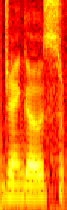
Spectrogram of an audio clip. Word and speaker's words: Django: do with the original Django's, kind of. He's in it, though. Yeah. Oh, he is? Yeah. Yeah, at the bar. Oh, that's right. I knew that. Yeah. The D is silent.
